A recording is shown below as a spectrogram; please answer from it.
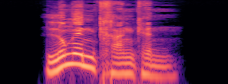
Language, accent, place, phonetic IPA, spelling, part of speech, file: German, Germany, Berlin, [ˈlʊŋənˌkʁaŋkn̩], lungenkranken, adjective, De-lungenkranken.ogg
- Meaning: inflection of lungenkrank: 1. strong genitive masculine/neuter singular 2. weak/mixed genitive/dative all-gender singular 3. strong/weak/mixed accusative masculine singular 4. strong dative plural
